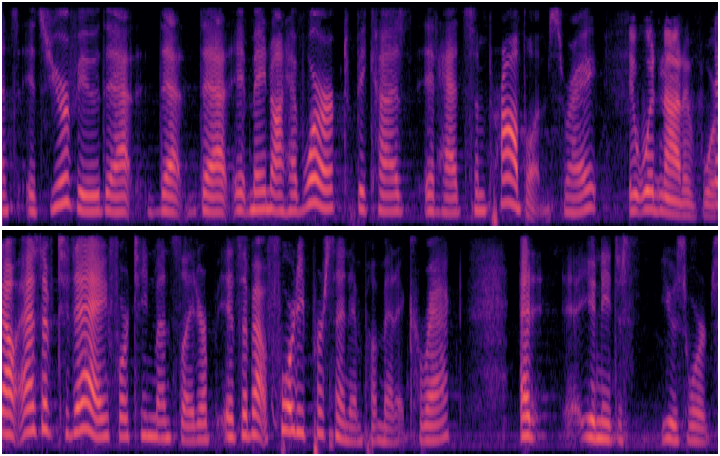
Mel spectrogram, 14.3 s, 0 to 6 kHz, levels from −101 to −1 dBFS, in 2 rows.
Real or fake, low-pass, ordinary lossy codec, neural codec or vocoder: real; 5.4 kHz; MP3, 48 kbps; none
